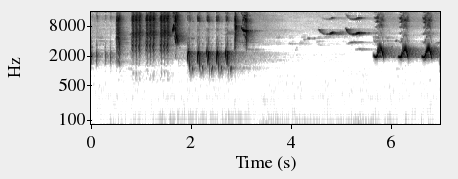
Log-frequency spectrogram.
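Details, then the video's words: In woodland, a nightingale gives a rapid clicking run, five repeated downslurred notes, a quiet gap with thin whistles, then three loud ringing notes. "Rouxinol cantando - Canto do pássaro rouxinol na floresta"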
